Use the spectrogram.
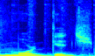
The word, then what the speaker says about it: mortgage: It has a t in it, but you don't pronounce it. You say mortgage.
